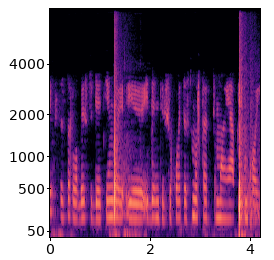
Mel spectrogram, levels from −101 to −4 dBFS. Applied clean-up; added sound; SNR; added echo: classical method log-MMSE.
